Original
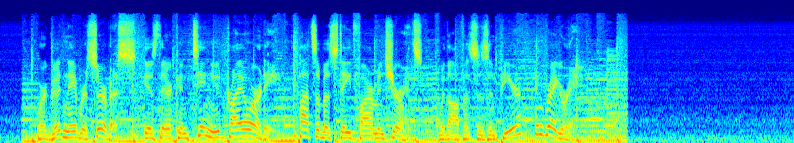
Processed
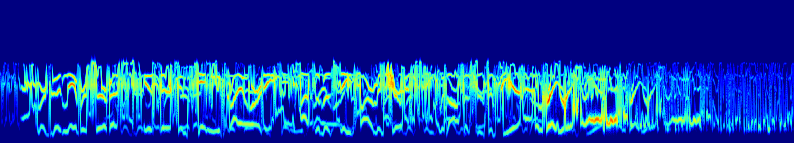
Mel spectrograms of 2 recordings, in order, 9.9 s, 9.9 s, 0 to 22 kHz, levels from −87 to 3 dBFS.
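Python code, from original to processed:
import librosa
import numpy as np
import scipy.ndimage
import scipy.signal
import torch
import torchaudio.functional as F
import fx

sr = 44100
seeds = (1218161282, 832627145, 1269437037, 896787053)

p1 = fx.sine_speech(x, sr)
p2 = fx.filter_sweep_highpass(p1, sr, from_hz=1900.0, to_hz=390.0, start_s=6.35, end_s=8.26, q=6.2)
y = p2 + fx.echo_single(p2, sr, ms=1039, db=-16.5, dry=0)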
